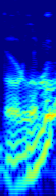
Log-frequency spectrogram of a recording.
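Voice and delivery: low imitated stomach gurgle; soft, low rolling growl noise; stomach rumble. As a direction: rumble like an upset belly. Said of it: "my stomach said".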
